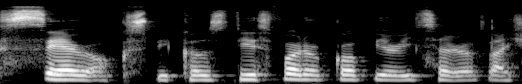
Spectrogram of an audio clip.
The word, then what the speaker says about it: xerox: But really, it's like if you think about xerox, you can master two rules in one word because it's at the end of the word, like xerox, and at the beginning of the word, like xerox. So think about the photo. When you're making a copy, think, oh, the X sound.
